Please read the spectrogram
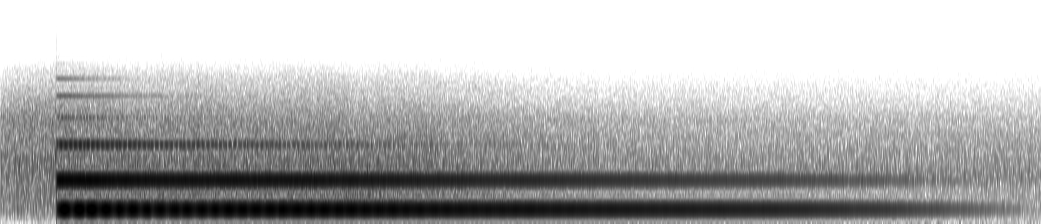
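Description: A Buddhist singing bowl struck once, about half a second in, rung to mark a bow. Its low tone rings with a slow waver and fades away over about nine seconds.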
